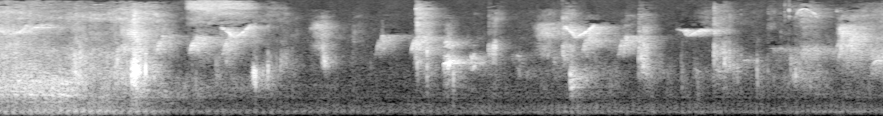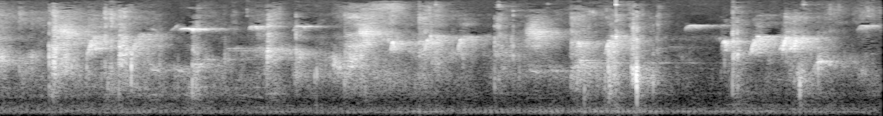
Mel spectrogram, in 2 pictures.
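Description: Birds chirping and tweeting, many short, high calls scattered throughout. In the first second there is a rustling hiss and one sharp click, the loudest moment.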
